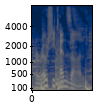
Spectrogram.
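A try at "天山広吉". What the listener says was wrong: Hiroyoshi Tenzan. Hiroyoshi. A Y in there. Yeah, there's a Y snuck in there.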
